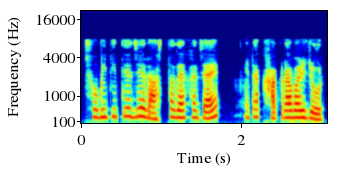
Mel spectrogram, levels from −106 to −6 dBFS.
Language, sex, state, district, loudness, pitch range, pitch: Bengali, female, West Bengal, Cooch Behar, -18 LUFS, 235-275 Hz, 250 Hz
